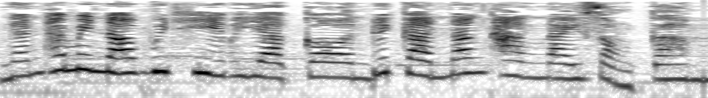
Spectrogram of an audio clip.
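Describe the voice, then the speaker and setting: A woman voicing a chatty, spirited young woman in an audio drama. She talks in a lively, polite, gossipy way and is quick to get indignant. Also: extremely high pitch, faint music behind.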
